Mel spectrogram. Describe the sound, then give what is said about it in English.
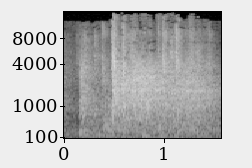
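A sheet of tin or aluminum, a homemade instrument for a trash orchestra, is shaken, giving a loud, sudden rumbling roar like thunder, with rattling metallic crashes swelling and trembling throughout the brief sound. No one speaks. “This is just a piece of tin or aluminum or something. And it'll make an instrument that sounds a little bit like this.”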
